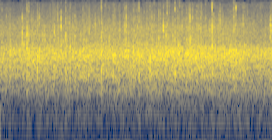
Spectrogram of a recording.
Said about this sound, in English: Now you can clap for that. That deserves.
